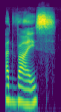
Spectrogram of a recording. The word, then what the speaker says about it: advice: a pronúncia de vocês então Advice Advice não tenho som de s no final Então não é só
